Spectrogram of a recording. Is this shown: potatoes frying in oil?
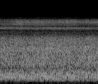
no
